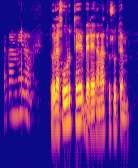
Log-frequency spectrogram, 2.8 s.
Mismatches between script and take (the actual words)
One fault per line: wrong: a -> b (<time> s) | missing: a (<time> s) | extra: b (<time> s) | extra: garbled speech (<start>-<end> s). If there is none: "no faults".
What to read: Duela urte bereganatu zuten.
no faults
